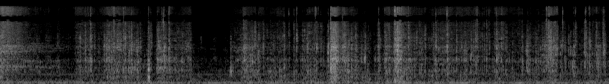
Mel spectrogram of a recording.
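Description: Black plastic mailer bag being torn open and handled, with irregular crinkling and crackling.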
